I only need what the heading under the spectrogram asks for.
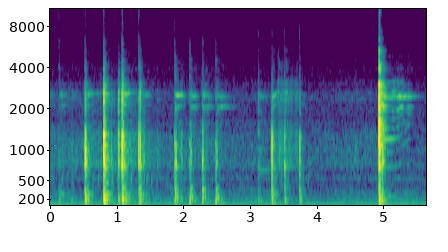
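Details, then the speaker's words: Zenith Z402Y AC/DC/battery radio with 1.5 V tubes: sharp knock with ringing tail through the speaker; the speaker-to-chassis mechanical connection feeds vibration back to the very microphonic tubes. "I think that's just because of the mechanical mechanical connection between the speaker and the chassis feeds back that way I mean these tubes are very susceptible to micro phonics"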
